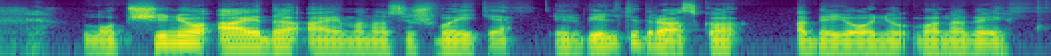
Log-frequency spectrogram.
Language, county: Lithuanian, Šiauliai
